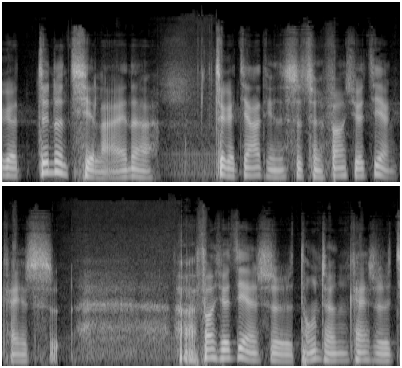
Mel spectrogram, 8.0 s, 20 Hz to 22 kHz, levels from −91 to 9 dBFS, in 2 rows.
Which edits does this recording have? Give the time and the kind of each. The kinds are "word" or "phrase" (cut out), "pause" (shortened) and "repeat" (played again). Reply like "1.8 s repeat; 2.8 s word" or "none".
none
